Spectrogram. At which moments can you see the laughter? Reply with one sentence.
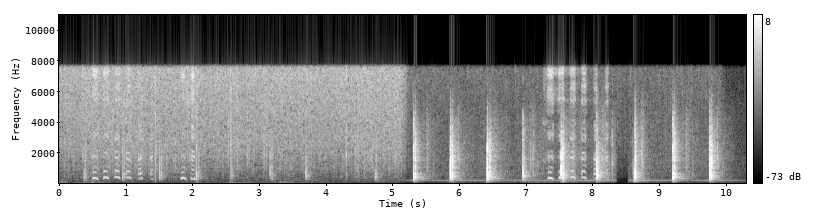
You can hear the laughter from 0.5 to 2.1 s and from 7.3 to 8.2 s.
